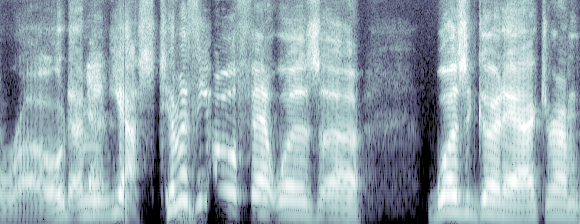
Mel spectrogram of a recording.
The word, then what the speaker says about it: Olyphant: Timothy Ophelia. I think that's how you pronounce his last name. Timothy Olyphant.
